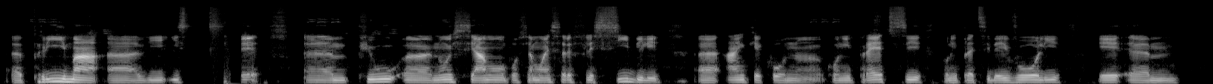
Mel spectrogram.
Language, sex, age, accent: Italian, male, 20-39, native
